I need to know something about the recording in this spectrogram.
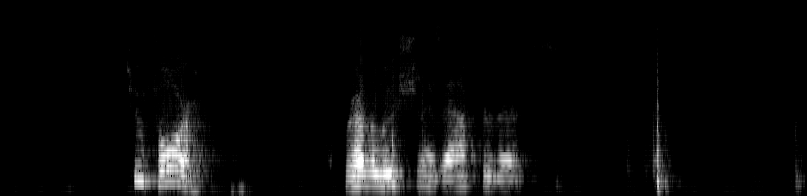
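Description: Shrink-wrapped cardboard boxes are shuffled and set down on a table.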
